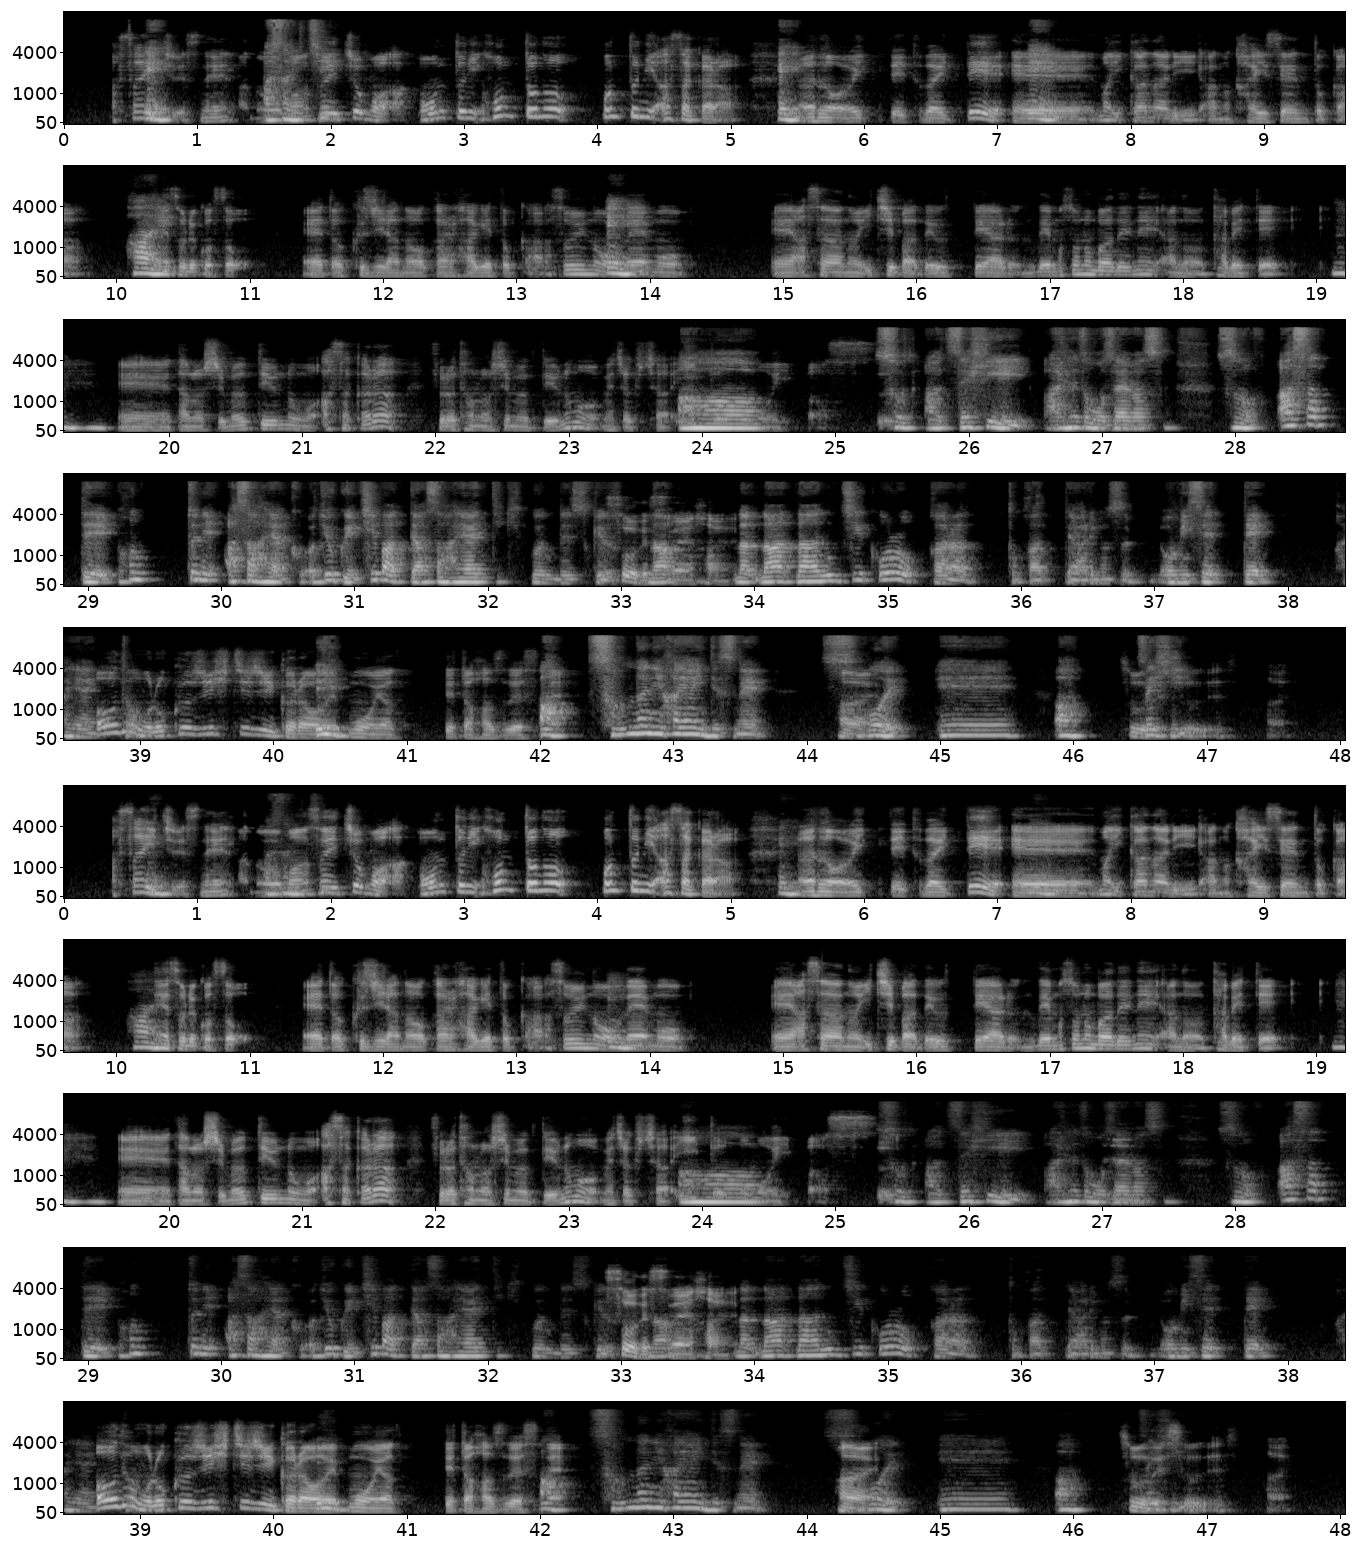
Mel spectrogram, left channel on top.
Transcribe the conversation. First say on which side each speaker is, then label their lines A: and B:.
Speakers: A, on the right; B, on the left.
A: 朝一ですね。
B: え、
A: あの、
B: 朝一。
A: まあ、朝一をもう、あ本当に、本当の、本当に朝から、
B: え、
A: あの、行っていただいて、えーまあ、
B: え、
A: いかなり、あの、海鮮とか、
B: はい。
A: ね、それこそ、えっと、クジラの唐揚げとか、そういうのをね、
B: え、
A: もう、えー朝の市場で売ってあるんで、もうその場でね、あの、食べて、
B: うん、うん。
A: えー楽しむっていうのも、朝からそれを楽しむっていうのも、めちゃくちゃいいと思います。
B: ああ、そう、あ、ぜひ、ありがとうございます。
A: うん。
B: その、朝って、本当に朝早く、よく市場って朝早いって聞くんですけど、
A: そうですね、
B: な、
A: はい。
B: な、な、何時頃からとかってありますお店って、早いと。
A: ああ、でももう6時、7時からはもうやってたはずですね。
B: えあ、そんなに早いんですね。すごい。
A: はい。
B: ええあ、
A: そうです、
B: ぜひ、
A: そうです。は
